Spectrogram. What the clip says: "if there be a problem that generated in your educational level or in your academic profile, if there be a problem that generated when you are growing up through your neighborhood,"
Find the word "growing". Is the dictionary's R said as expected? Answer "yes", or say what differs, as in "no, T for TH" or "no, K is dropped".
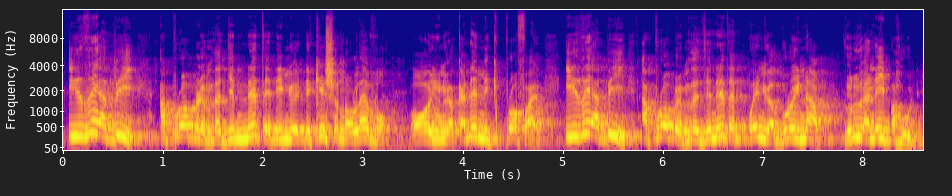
yes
